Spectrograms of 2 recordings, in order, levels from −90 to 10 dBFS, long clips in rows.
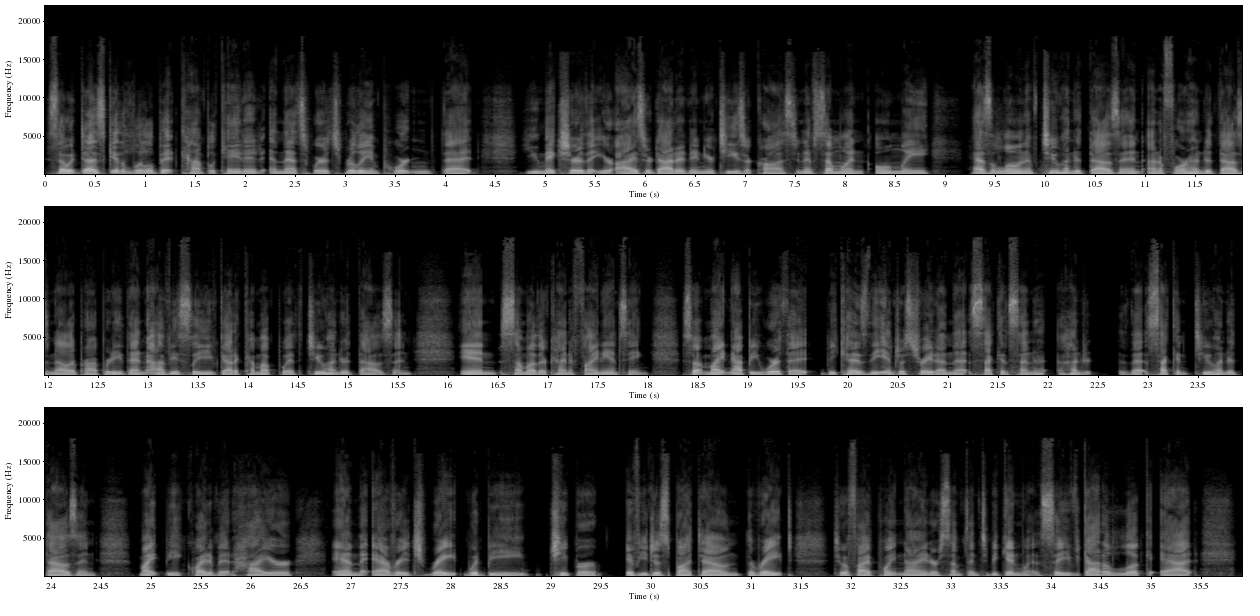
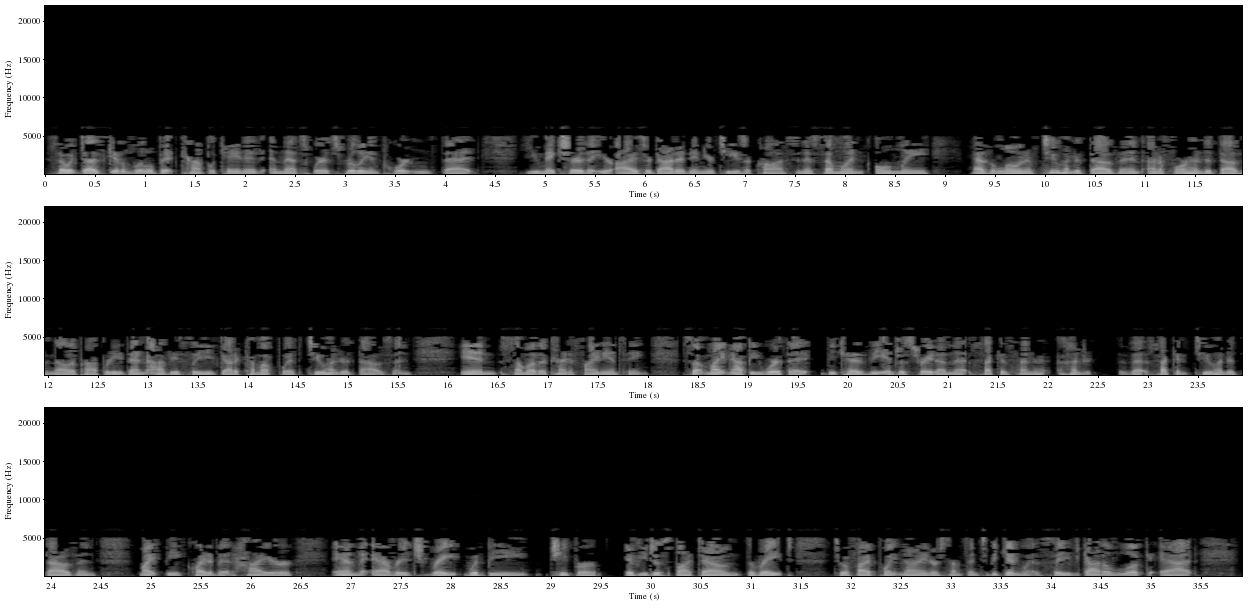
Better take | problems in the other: first | garbled, watery; badly

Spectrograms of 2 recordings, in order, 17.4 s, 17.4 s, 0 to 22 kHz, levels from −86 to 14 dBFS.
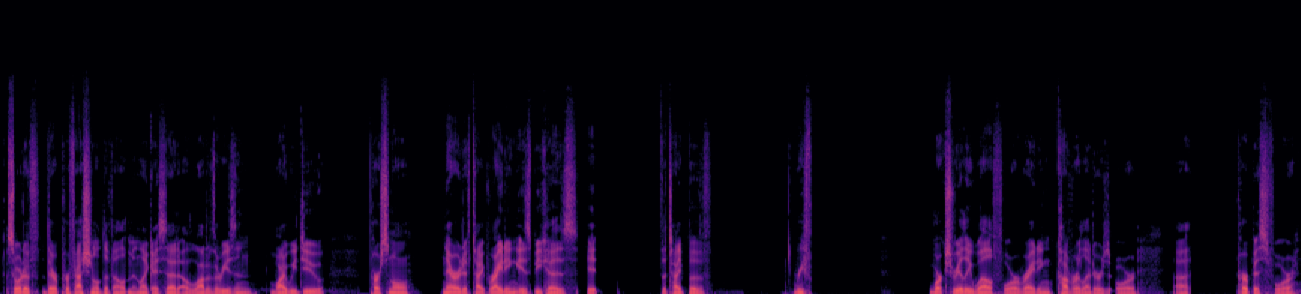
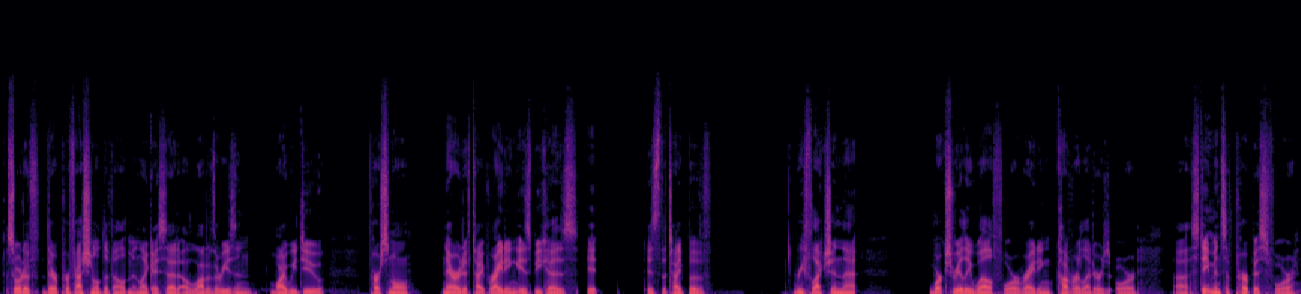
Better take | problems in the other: second | audio cutting out; at 8.5 s, at 11 s for 1 s and at 16 s for 0.5 s

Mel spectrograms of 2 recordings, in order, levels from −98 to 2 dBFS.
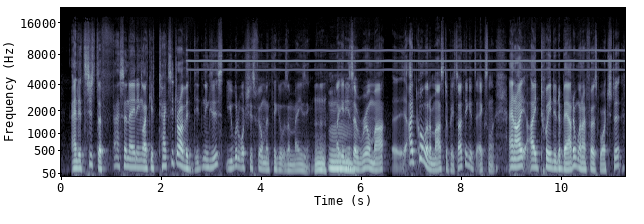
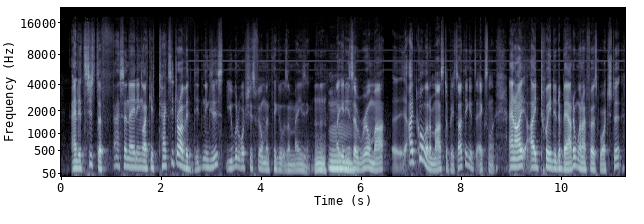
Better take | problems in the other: second | high-pitched whine; loud; from 2.5 s on; 7 kHz, 10 dB below the speech; faint in the second

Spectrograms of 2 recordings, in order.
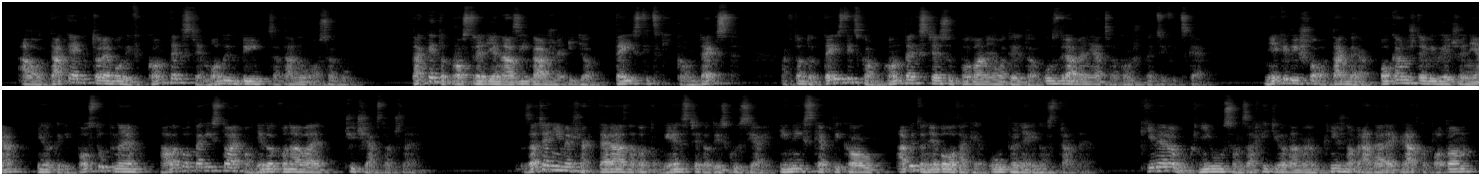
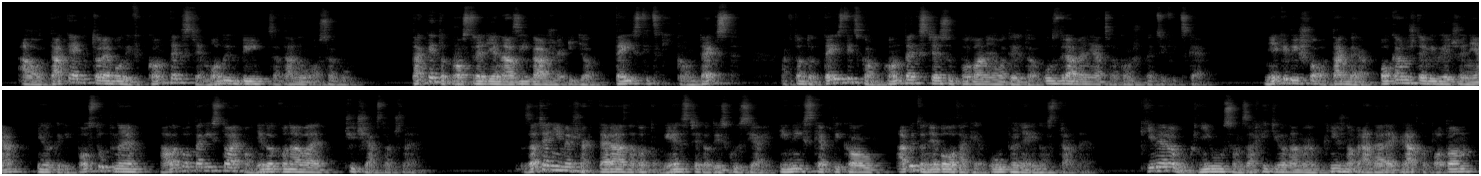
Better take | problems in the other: neither | off-mic speech; far; the same in both // room echo; slight; dies away in 0.3 s; the same in both

